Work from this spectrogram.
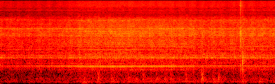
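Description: A small rod dryer motor turning a custom fishing rod on a drying rack, a steady, even mechanical whir with faint periodic ticks, continuous and alone.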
